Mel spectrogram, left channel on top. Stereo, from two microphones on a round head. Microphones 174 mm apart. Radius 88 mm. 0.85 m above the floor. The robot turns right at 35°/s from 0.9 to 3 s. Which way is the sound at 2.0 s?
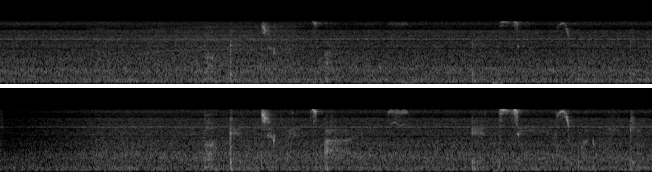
20° right (ahead or behind).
